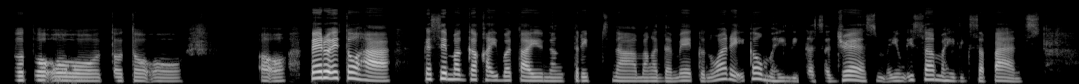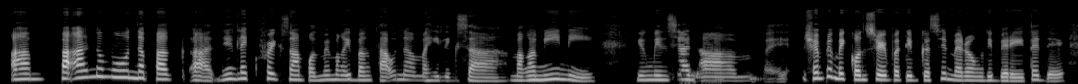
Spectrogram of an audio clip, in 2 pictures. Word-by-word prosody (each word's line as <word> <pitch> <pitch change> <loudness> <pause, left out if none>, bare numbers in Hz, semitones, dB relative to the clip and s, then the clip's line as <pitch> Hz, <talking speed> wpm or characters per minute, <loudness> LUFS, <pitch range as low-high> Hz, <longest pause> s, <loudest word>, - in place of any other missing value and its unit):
Totoo, 180 -4 +1
totoo. 160 -3 -5 0.8
Oo, 160 - 0 0.3
pero 300 +2 +11
eto, 285 -2 +7
ha, 175 -5 +6 0.3
kasi 245 +2 +3
magkakaiba 210 -5 +1
tayo 175 -2 +1
ng 160 -1 -6
trip 170 -2 -4 0.2
na 160 -3 -3
mga 160 0 -5
damit 170 +3 -4
kunwari 210 +9 -1
ikaw 260 0 0
mahilig 155 -7 -7
ka 155 -1 -9
sa 150 0 -11
dress, 180 +1 0
yung 165 +2 -7
isa 215 +3 -1
mahilig 165 -6 -7
sa 155 - -3
pants, 155 -5 -3 0.5
um, 245 +1 +3 0.2
paano 310 +6 +5
mo 330 -2 +1
na 295 0 +3
pag, 245 -2 +4 0.2
ah, 195 -3 +1
yan 240 +4 -2
like 275 - +1
for 270 - +1
example 220 -5 -2
may 215 - -4
mga 220 0 -3
ibang 200 0 -2
tao 180 0 0
na 215 -2 -7
mahilig 180 -2 -8
sa 165 -3 -4
mga 195 +2 0
mini 210 -8 -1 0.4
yung 205 0 -4
minsan, 210 +1 -2 0.2
um, 175 +2 -4
eh, - - -16
siyempre 275 +6 +1
may 255 -3 +3
conservative 210 -2 +2
kasi 195 +7 -3
mayrong 190 -4 -1
liberated, 175 +2 -2
eh. 155 +1 -5
195 Hz, 155 wpm, -23 LUFS, 170-225 Hz, 0.8 s, pero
